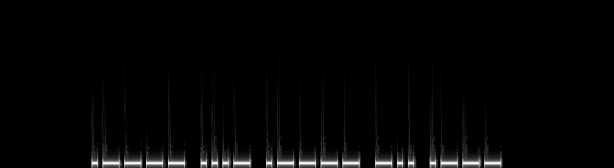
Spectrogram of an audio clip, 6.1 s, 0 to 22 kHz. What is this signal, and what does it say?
Morse code, heard as a keyed tone, about 22 wpm, 700 Hz. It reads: 1V1DJ
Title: Five Challenging Letter-Number Combinations 22wpm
